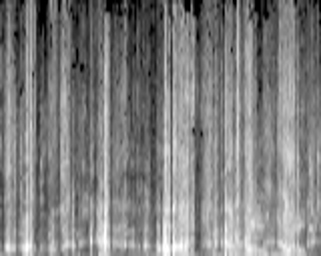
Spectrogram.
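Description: Someone chews something crunchy, with a string of irregular, crackling bites and grinds over about three seconds, moderately loud with short pauses between the louder crunches.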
